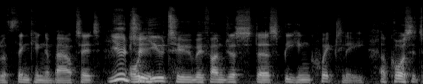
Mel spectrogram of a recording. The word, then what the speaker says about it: YouTube: wait Do America say YouTube YouTube yeah tub e is tube why do we say YouTube That's c h u e tube it's not a tube it's a tube why do we say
